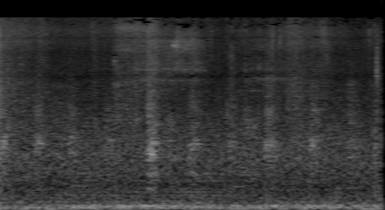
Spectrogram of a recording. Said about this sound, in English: The dog. I hear Chewy.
